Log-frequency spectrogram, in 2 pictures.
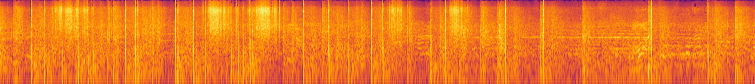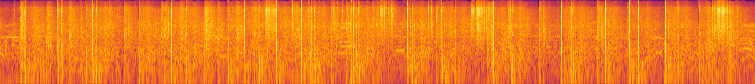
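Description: Strings of firecrackers going off continuously: dense, rapid cracks and pops with no let-up.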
